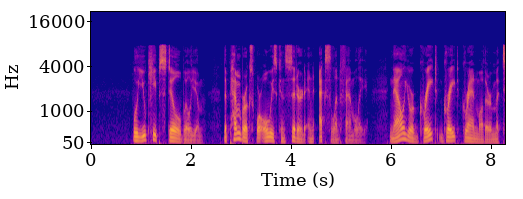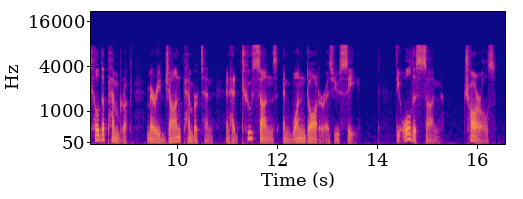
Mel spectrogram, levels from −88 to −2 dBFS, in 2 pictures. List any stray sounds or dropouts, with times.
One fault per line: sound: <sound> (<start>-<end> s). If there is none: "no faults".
no faults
